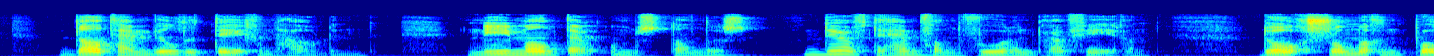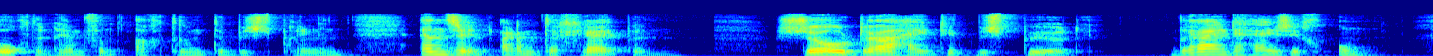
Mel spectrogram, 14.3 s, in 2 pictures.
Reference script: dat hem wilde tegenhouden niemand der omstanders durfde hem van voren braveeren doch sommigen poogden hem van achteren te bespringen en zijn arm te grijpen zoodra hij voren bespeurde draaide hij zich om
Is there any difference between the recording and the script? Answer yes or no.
yes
